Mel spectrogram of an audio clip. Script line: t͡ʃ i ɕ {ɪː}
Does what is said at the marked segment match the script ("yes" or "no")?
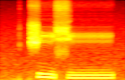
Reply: no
